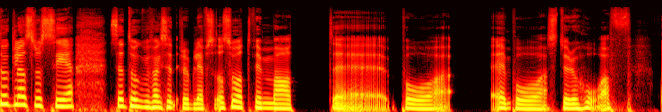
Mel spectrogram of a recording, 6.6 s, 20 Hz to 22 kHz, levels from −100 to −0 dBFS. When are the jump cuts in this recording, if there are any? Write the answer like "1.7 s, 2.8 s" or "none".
1.8 s, 2.1 s, 5.1 s, 5.4 s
